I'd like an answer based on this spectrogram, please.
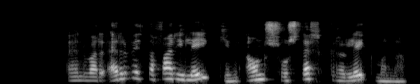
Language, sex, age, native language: Icelandic, female, 50-59, Icelandic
